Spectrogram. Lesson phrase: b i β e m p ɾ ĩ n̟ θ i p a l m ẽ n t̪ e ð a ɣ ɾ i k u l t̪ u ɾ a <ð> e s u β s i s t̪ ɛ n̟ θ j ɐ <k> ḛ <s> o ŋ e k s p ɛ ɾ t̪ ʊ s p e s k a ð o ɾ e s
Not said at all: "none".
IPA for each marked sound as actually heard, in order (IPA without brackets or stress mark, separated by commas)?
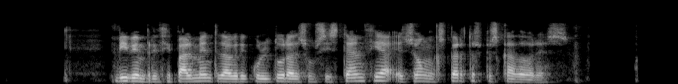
ð, ʔ, s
